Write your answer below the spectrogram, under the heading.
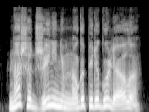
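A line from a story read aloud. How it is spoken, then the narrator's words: Amused hum. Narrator (Russian): хмыкнул Уилл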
